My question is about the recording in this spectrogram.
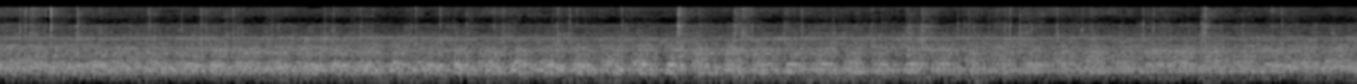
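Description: HO scale model train running along the track: a steady whirring run with faint irregular clicks from the wheels on the rails.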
